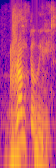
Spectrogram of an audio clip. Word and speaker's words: grumpily: Uh, right here we have the word grumpily. Grumpily. Grumpily. Okay. Uh, make sure to pron to pronounce that gr instead of goo grump. It's grump. Grumpily.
